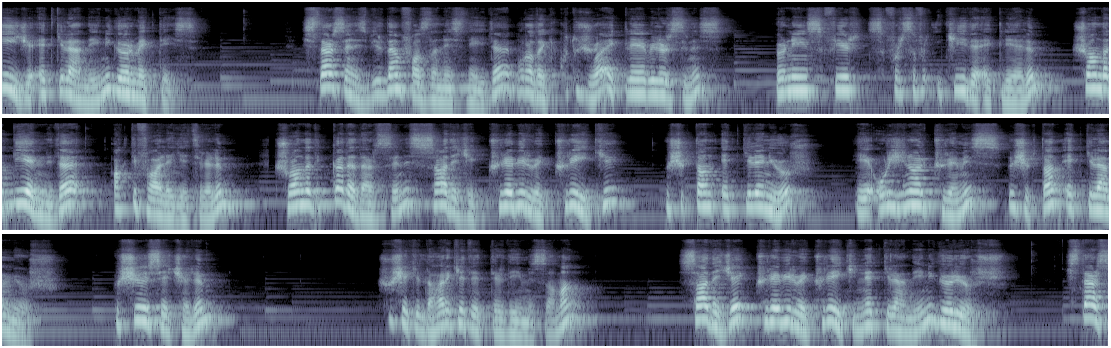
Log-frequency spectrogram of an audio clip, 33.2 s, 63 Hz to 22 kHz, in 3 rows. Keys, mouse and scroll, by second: 7.8 drag.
